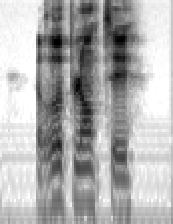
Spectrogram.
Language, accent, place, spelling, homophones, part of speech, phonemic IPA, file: French, France, Lyon, replanter, replantai / replanté / replantée / replantées / replantés / replantez, verb, /ʁə.plɑ̃.te/, LL-Q150 (fra)-replanter.wav
- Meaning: to replant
